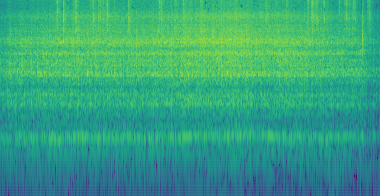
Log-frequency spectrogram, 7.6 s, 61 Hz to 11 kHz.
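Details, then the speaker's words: 1958 Omega type 1064 East German vacuum cleaner, original EM 87/50 K motor from VEB Elektroschaltgeräte Oppach, run up on reduced-then-raised voltage: steady high-speed rough, gritty whine with faint ticking from very worn motor bearings needing replacement. "Well, definitely this engine from 1958 from the VEB Elektroschaltgeräte factory in Oppa, the EM 87/50K type engine, will require replacing the bearings."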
